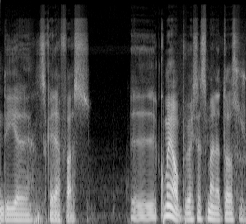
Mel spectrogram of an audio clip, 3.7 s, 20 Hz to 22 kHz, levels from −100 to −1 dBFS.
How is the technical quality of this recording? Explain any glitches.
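No glitches or faults heard.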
